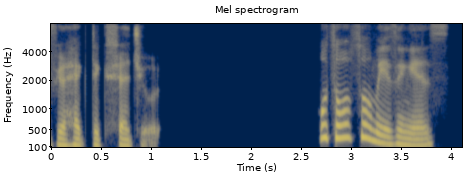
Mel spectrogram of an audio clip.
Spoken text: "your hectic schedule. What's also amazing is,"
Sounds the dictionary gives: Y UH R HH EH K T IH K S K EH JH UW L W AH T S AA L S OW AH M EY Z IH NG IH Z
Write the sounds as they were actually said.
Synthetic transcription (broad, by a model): Y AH R HH EH K T IH K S EH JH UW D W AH T S AA L S OW AH M EY Z IH NG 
